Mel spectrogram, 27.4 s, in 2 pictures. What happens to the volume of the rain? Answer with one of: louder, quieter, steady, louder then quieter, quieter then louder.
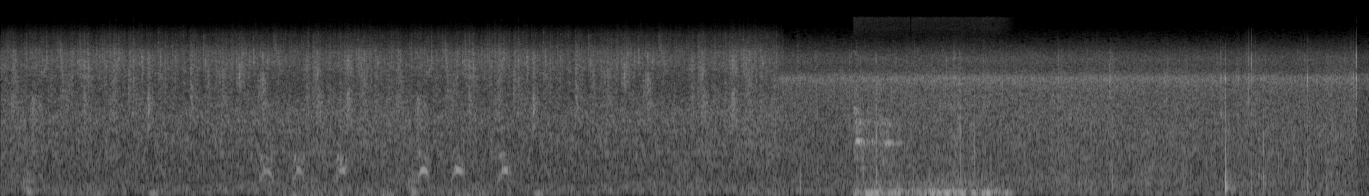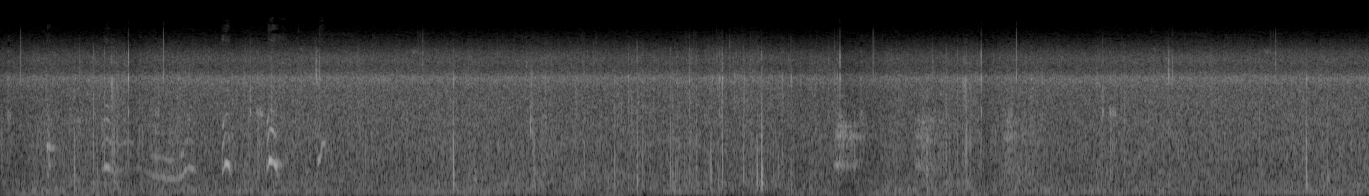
steady.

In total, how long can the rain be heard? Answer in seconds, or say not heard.
27 s.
